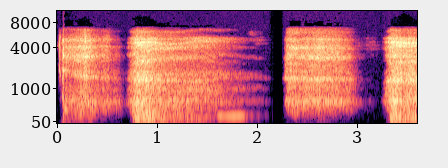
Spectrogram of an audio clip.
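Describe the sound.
Deep, audible breathing from a person during a past life regression session, four long airy breaths, fairly loud, with short silent gaps between them.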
